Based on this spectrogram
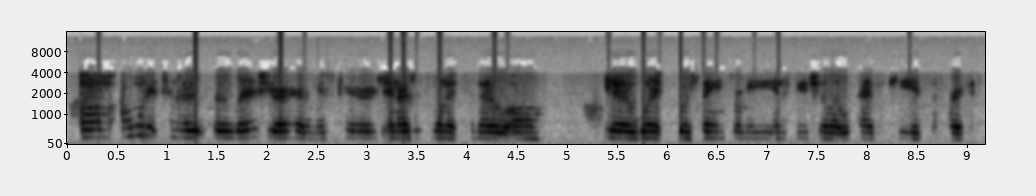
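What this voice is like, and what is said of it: Cute regional American accent. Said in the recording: “Love your accent, so cute.”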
